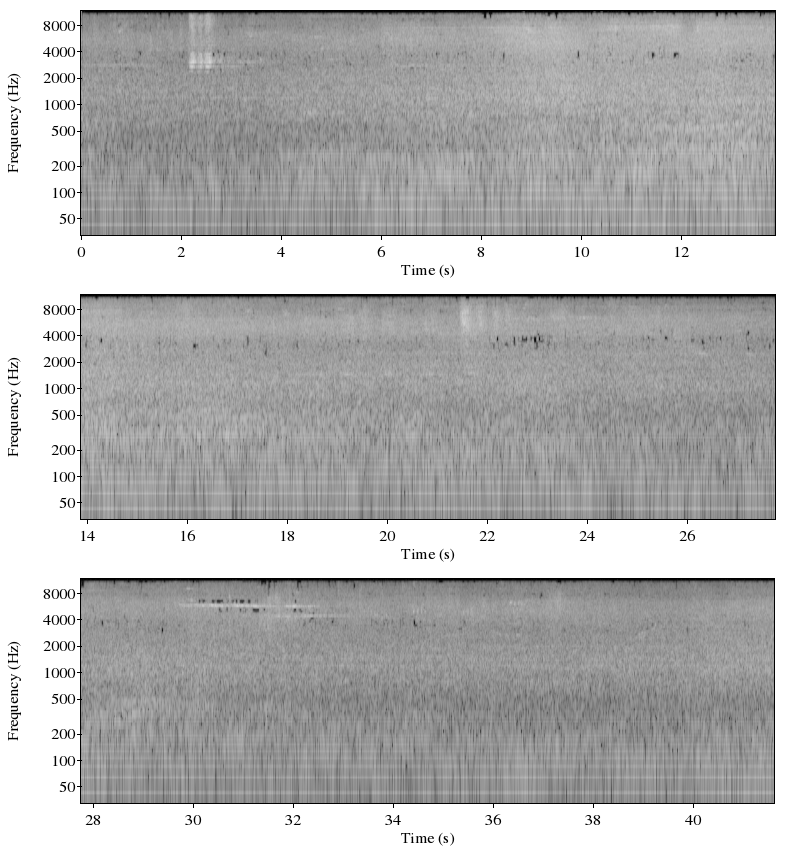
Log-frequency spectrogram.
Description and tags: Thailand Bangkok traffic heavy intense large city square wide perspective echo cars and motorcycles +bird unfortunately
